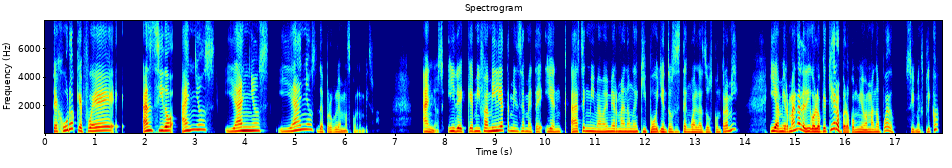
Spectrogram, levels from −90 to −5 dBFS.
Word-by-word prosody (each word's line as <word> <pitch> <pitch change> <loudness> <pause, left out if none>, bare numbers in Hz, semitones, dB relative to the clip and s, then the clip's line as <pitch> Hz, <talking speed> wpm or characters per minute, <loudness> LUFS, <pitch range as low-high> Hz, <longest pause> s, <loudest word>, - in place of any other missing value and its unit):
te 210 -1 0
juro 295 - +1
que 240 - +2
fue 255 +6 +2 0.6
han 270 +3 +5
sido 260 0 +2
años 320 +7 0 0.2
y 200 +1 -4
años 255 +2 +5
y 200 +3 -6
años 330 +6 0
de 190 -4 -5
problemas 150 - -7
con - - -17
lo - - -18
mismo - - -24 1.0
años. 180 -8 -2
Y 225 +2 +1
de 210 -2 +2
que 215 0 -3
mi 215 0 -1
familia 240 +5 +4
también 230 -6 -6
se 215 +2 -7
mete 185 -2 -8
y 195 +2 -3
en 185 -1 -5
q - - -41
hacen 195 +4 -1
mi 210 -1 +1
mamá 180 -1 -1
y - - 0
mi 195 - 0
hermana 190 -1 0
un 190 0 0
equipo 180 -2 -1
y, - - -2
entonces, 170 -1 -4
tengo 170 -2 -4
a 165 - -1
las 150 -3 -4
2 155 -2 -7
contra 165 +5 -5
mí. 305 +5 -5 0.6
Y 235 0 +6
a 200 - +5
mi 200 - +2
hermana 235 - +2
le - - +4
digo 195 0 +5
lo 185 -1 +5
que 215 +2 +1
quiero, 340 -2 +3
pero 145 +1 0
con 160 +1 -3
mi 170 -1 0
mamá 165 +2 0
no 175 -2 -3
puedo, 235 - -6 0.2
¿sí 165 - -8
me - - -7
explico? 190 - -7
205 Hz, 205 wpm, -20 LUFS, 180-255 Hz, 1.0 s, Y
